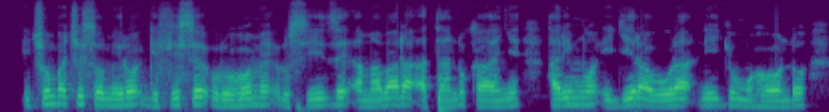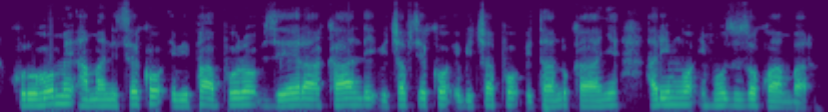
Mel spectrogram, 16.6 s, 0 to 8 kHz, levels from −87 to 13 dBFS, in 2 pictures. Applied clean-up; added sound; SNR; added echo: none; none; none; none.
